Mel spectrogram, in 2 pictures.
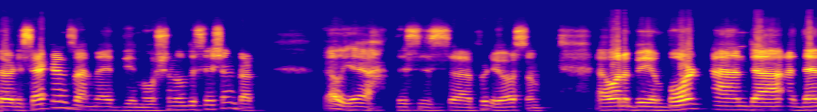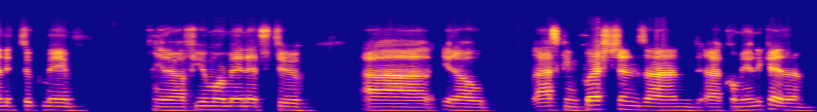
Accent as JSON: {"language": "English", "country": "Finland", "tie": "born or raised there", "also_born_or_lived": "London", "moved": "as an adult", "lives_now": "Singapore", "said": "I'm from Finland originally, and I grew up there."}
